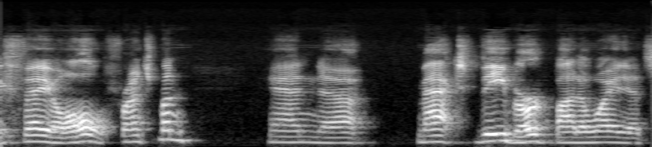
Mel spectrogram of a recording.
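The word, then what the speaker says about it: Weber: Compare the organizations of Andre Fail, Frenchman, and uh Max Bieber. By the way, that's spelled web, but pronounced Bieber as in violin.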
